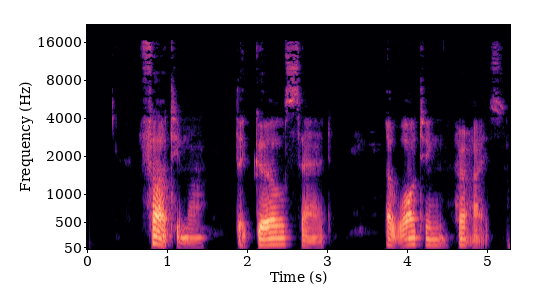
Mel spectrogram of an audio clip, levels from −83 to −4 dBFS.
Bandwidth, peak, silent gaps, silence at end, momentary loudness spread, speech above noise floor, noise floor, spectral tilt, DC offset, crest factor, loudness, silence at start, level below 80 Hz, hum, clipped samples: 16.5 kHz; -2 dBFS; 1.79-1.87 s; 0.1 s; 16 LU; 42 dB; -63 dBFS; -5.5 dB/octave; under 0.1%; 22 dB; -21 LUFS; 0.7 s; -60 dBFS; none; under 0.1%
